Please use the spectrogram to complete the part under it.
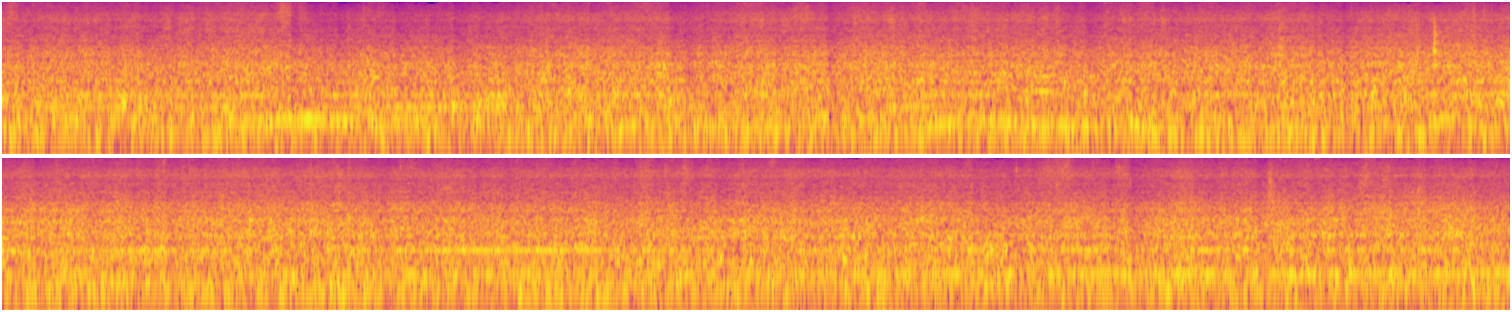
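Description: A train rumbles and hums steadily along the tracks from inside a carriage.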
